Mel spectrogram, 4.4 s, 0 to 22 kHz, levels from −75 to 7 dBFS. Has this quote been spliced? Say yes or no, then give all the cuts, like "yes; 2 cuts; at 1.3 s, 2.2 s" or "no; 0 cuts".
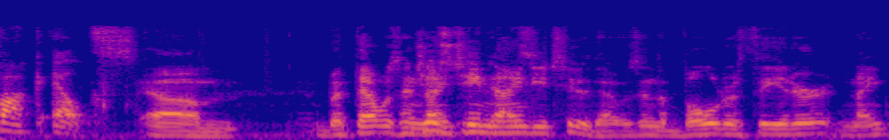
no; 0 cuts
